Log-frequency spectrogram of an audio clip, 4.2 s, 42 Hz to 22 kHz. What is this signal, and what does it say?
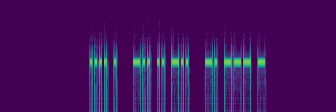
Morse code, heard as a keyed tone, about 40 wpm, 700 Hz. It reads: HE DID NOT
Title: Sets of 3 Words 40wpm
